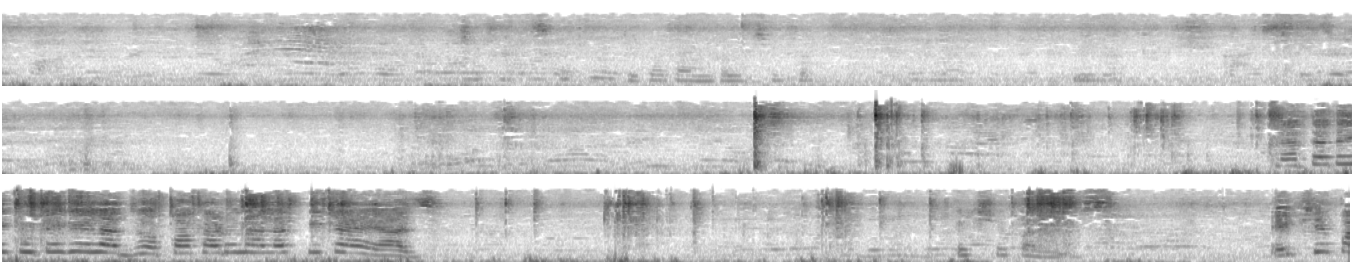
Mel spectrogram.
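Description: A middle-aged woman talks nearby in a lively way.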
